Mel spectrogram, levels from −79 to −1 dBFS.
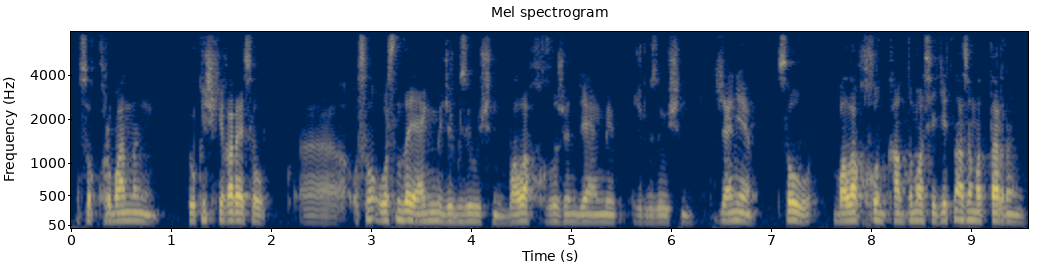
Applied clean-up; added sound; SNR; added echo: none; none; none; none.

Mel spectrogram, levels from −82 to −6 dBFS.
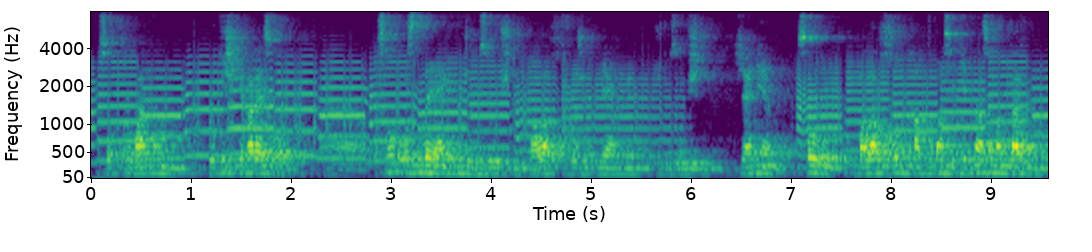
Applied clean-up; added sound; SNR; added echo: none; Trumpet; 8 dB; reverberation time 1.1 s.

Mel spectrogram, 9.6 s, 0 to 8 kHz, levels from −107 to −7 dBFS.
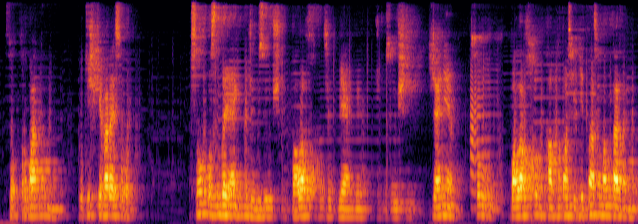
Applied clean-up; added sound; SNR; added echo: neural mask model DeepFilterNet 3.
